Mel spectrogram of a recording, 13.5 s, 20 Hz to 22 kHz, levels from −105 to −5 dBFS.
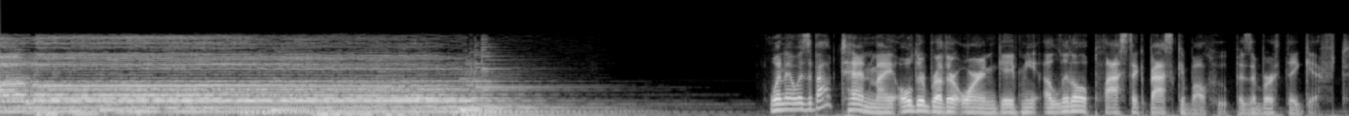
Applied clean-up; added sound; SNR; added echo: none; none; none; none.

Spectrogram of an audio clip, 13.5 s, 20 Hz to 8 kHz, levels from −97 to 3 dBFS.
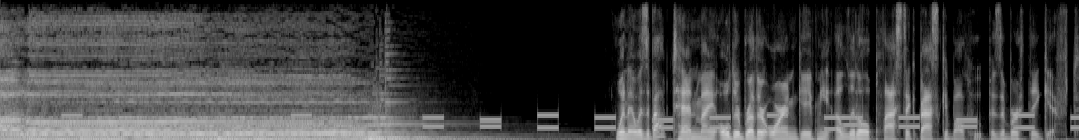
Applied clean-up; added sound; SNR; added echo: none; Telephone; 14 dB; none.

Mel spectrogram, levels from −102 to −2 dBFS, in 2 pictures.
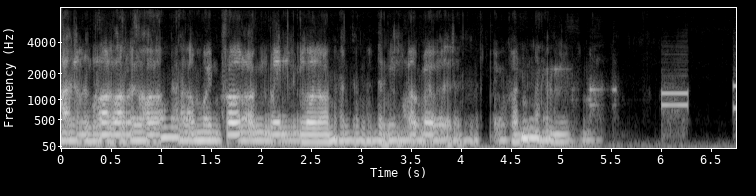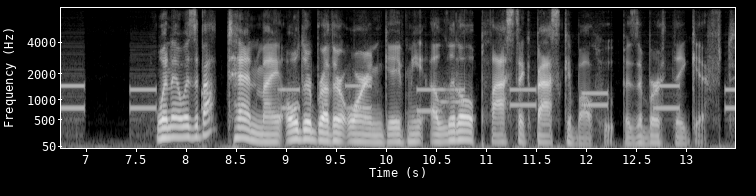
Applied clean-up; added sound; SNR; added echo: neural diffusion model UNIVERSE++.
